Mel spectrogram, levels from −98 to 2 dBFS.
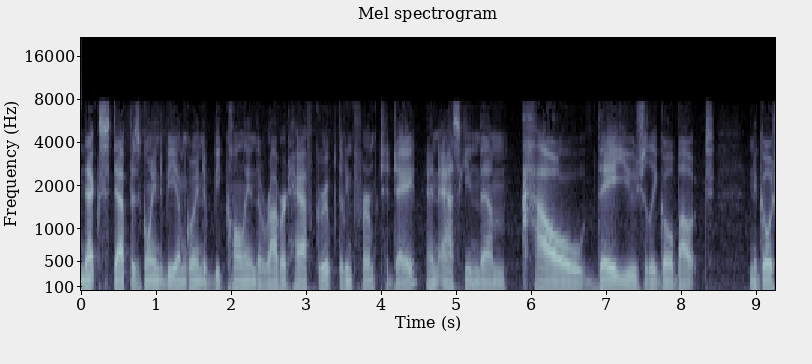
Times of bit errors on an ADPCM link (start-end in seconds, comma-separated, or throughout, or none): none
